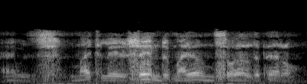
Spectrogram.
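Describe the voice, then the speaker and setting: A man's voice: low voice, steady tone, natural voice. A man playing a formal, resolute naval captain who also narrates, in a 1950s radio drama. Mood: measured narrating. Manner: formal, measured, throat-clearing hesitations. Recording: dull, faintly noisy old radio recording.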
